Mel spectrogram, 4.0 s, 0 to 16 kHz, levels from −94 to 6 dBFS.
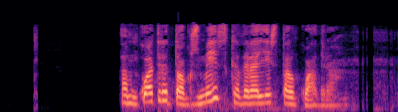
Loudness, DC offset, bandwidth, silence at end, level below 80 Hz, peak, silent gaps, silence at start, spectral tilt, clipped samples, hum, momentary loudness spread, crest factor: -17 LUFS; under 0.1%; 8 kHz; 0.6 s; -56 dBFS; 0 dBFS; none; 1.2 s; -4.5 dB/octave; under 0.1%; none; 12 LU; 18 dB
